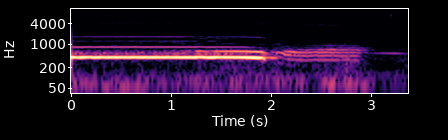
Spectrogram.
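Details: Barbary dove of the pelung type, singing vigorously with a long voice and thick coo, used as a lure to stimulate other birds; one steady, pure, long-held coo for about two seconds, then a lower, softer trailing note.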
